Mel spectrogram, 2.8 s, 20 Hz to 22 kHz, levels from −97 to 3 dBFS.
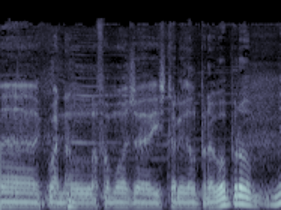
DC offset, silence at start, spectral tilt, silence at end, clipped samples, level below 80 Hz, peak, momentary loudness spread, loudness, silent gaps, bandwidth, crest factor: under 0.1%; 0 s; -6.5 dB/octave; 0 s; under 0.1%; -62 dBFS; -12 dBFS; 7 LU; -32 LUFS; none; 15 kHz; 20 dB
